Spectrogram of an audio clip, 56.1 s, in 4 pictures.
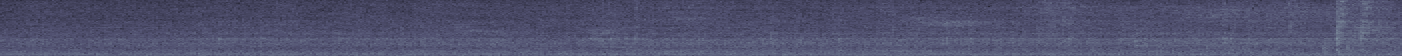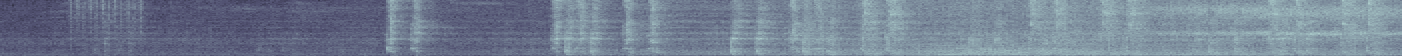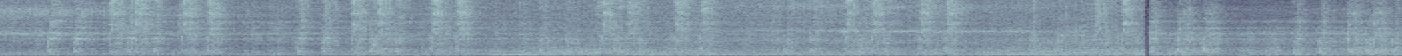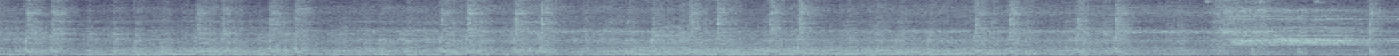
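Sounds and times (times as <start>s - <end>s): train wheels clacking over joints: 19.5s - 23.2s, 23.8s - 45.2s, 45.8s - 47.8s, 48.4s - 50.4s, 51.1s - 56.0s.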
